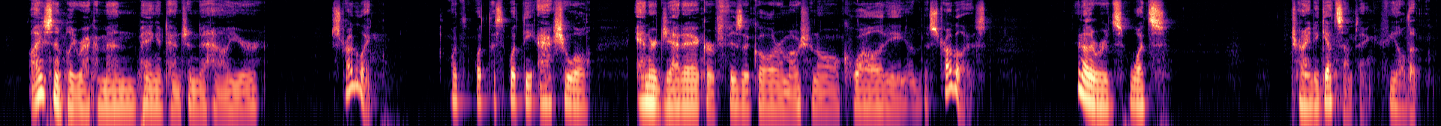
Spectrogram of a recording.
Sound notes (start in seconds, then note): none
